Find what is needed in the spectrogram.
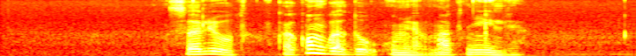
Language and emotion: Russian, neutral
